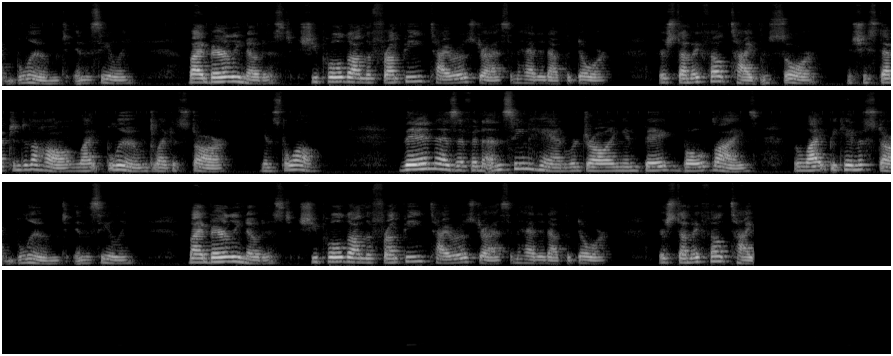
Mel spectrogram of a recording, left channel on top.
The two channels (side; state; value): right; drops out; at 7.6 s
